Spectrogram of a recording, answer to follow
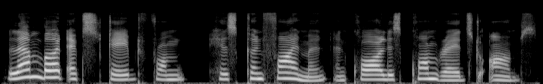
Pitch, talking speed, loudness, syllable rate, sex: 235 Hz, 120 wpm, -16 LUFS, 4.5 syllables/s, female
